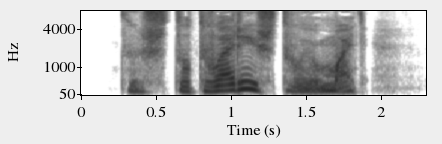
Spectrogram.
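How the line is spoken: Hissing. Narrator (Russian): зашипел Валера

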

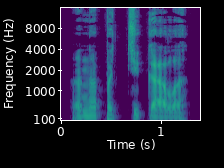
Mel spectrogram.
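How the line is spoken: Mumbling. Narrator (Russian): промямлил унтер-офицер

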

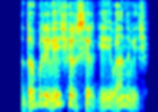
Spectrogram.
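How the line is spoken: Plain. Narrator (Russian): сказал Алекс

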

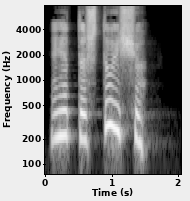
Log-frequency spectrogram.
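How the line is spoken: Muttering. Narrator (Russian): пробормотала Венди

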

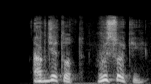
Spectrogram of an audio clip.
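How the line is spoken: Anxious question. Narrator (Russian): взволнованно спросил Севран

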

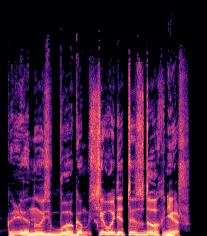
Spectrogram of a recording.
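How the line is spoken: Through gritted teeth. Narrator (Russian): процедил Злоуникум

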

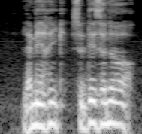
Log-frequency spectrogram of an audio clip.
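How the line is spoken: Shout. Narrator (French): cria à son tour Mrs

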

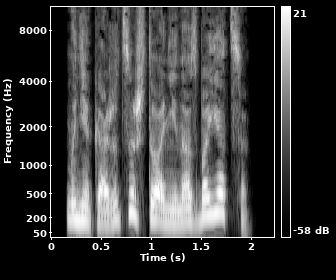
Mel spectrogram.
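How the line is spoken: Wry snort. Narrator (Russian): хмыкнула Миром

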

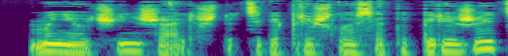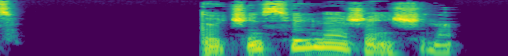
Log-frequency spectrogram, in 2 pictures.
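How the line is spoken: Quiet speech. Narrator (Russian): Он тихо произнес

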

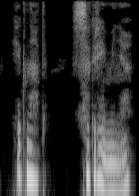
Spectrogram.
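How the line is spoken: Whisper. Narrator (Russian): прошептал

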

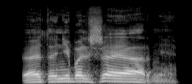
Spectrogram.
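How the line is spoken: Grumbling. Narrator (Russian): проворчал Брухалиан

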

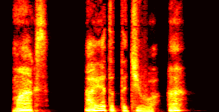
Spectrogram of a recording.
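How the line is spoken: Whisper. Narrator (Russian): прошептал Вадим

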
